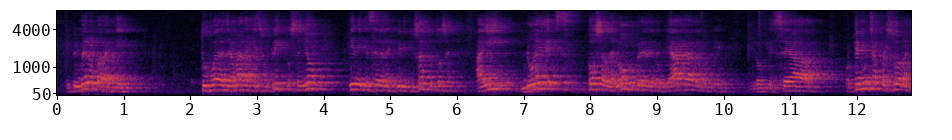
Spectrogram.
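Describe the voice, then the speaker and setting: A man's voice: fairly high pitch, darkish tone. A man leading an evangelism workshop in a church, teaching conversationally and often repeating or correcting himself mid-sentence. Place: church hall. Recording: echoey church hall, mic far off.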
